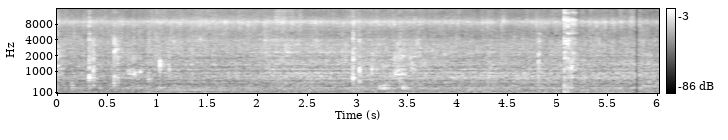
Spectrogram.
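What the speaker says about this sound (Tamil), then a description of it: "இந்த மசாலா போட்டு நல்லா வதக்கலாம்" Ground masala sautéing with onion and tomato in a pan for kuska, a soft continuous sizzle with occasional scraping stir clicks and a sharper clatter near the end, fairly quiet and close.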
